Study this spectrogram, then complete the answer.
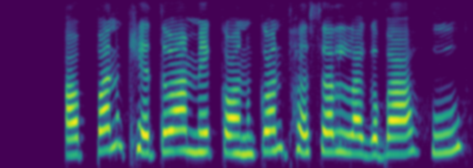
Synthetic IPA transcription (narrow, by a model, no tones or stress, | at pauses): əpːənkʰet̪ʋamekənkənpʰəsəlːəɡbahu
